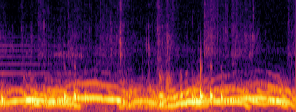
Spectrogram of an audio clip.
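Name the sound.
pigeon cooing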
